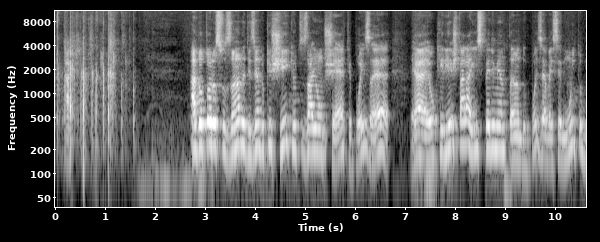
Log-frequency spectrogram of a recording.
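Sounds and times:
applause: 0.0s - 1.7s
speech: 2.8s - 10.6s.

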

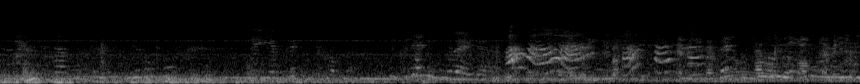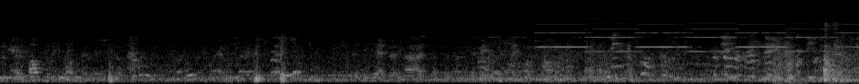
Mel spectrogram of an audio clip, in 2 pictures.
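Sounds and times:
S-Bahn train rumble: 0.0s - 7.8s, 13.2s - 17.1s
voices chattering on an S-Bahn: 0.0s - 17.1s.

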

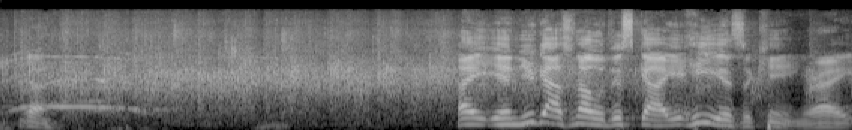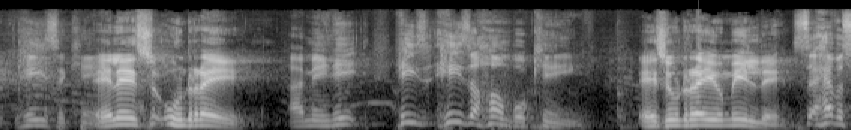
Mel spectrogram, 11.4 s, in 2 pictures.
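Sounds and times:
audience applause: 0.0s - 6.5s
speech: 0.2s - 0.5s, 3.0s - 11.3s.

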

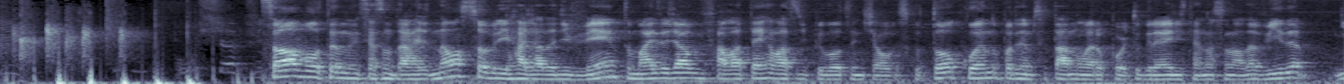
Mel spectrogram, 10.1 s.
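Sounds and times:
person clapping: 0.0s - 1.6s
speech: 2.0s - 10.0s.

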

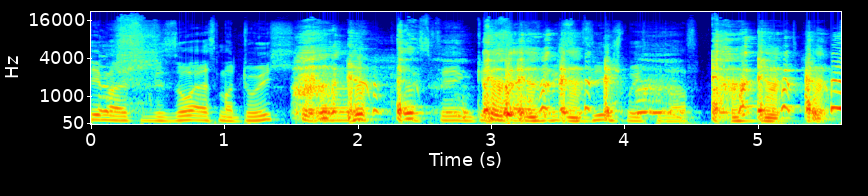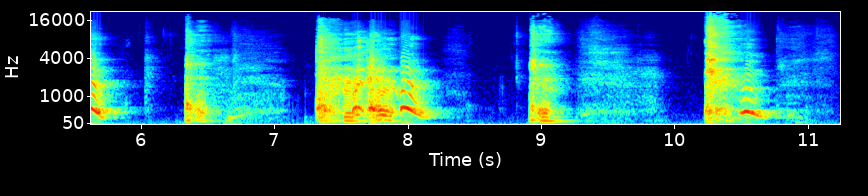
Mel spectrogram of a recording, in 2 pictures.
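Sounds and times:
speech: 0.0s - 5.6s
person coughing after choking: 1.5s - 8.3s, 8.9s - 9.3s, 10.2s - 11.0s.

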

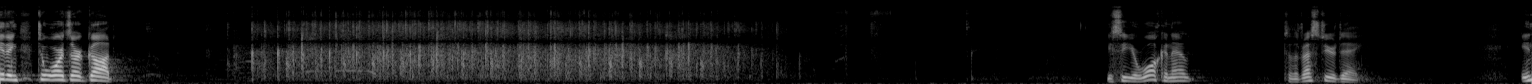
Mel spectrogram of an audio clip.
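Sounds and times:
speech: 0.0s - 1.2s, 11.1s - 12.0s, 12.8s - 13.7s
audience applauding: 1.4s - 8.4s.

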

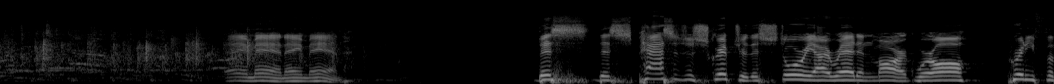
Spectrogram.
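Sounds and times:
audience hand clapping: 0.0s - 4.2s
speech: 2.3s - 3.6s, 5.4s - 10.5s.

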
